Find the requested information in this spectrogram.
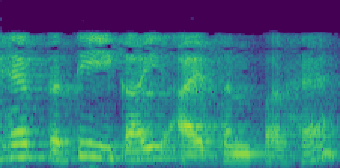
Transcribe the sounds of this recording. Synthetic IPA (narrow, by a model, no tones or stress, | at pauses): ɦɛpɾɐt̪iːkaːiʔa̰ːjət̪ənpɐ̰ɾɦɛː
